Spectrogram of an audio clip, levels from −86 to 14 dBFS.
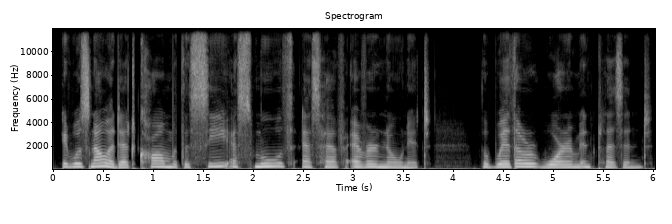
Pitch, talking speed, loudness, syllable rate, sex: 230 Hz, 200 wpm, -15 LUFS, 4.6 syllables/s, female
